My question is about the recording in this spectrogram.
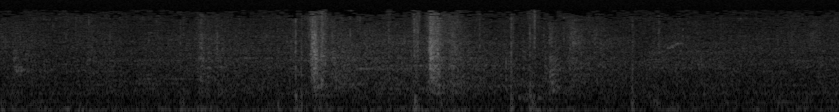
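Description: Show-jumping horse's hoofbeats on soft arena sand at a canter, faint, with a few sharper hoof strikes around the middle.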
